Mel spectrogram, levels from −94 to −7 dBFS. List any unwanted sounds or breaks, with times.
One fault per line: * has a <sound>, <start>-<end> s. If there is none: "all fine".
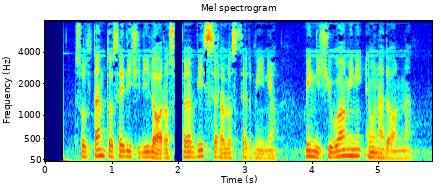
* has a dropout, 1.9-2.1 s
